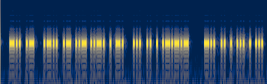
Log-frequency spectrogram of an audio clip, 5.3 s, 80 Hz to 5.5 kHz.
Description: Morse code, heard as a keyed tone, about 38 wpm, 630 Hz. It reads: DA LAUFEN SIE. DIESES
